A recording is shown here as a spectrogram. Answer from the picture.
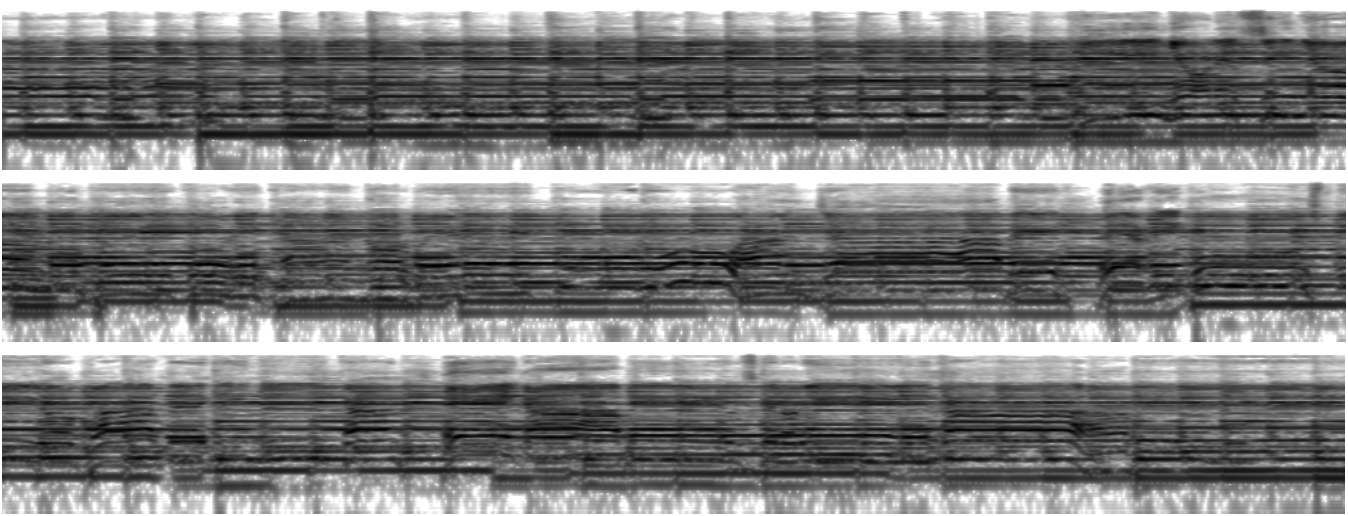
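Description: Steel-string acoustic guitar played live: a steady picked and strummed accompaniment with sustained low bass notes. A man's singing voice joins over it in the second half.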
